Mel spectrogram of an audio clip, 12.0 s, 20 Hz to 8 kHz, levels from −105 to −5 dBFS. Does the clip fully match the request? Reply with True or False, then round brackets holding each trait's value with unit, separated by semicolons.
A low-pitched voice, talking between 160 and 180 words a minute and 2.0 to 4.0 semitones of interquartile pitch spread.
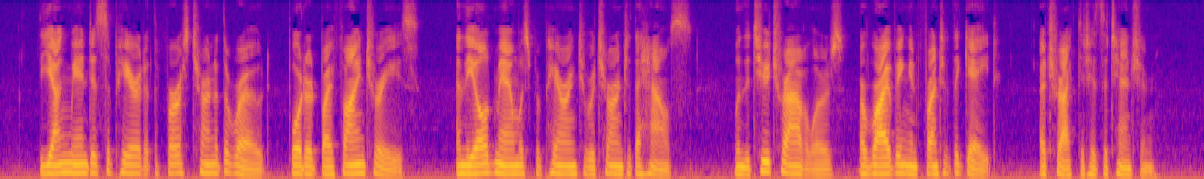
False (130 Hz; 195 wpm; 2.8 semitones)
